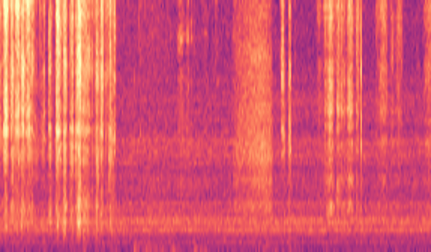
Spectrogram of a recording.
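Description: A fine brush with a metal ferrule scratches and rubs across the textured surface of a small painted square of solid white polystyrene foam resting on a wooden table, in repeated strokes. Dry, bright scratching bursts are loudest in the first moments, then settle into softer rubbing over a steady low hum.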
